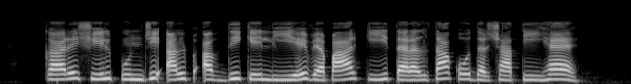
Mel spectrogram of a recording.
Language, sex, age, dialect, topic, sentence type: Hindi, female, 18-24, Garhwali, banking, statement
